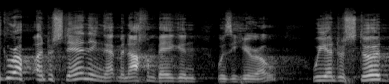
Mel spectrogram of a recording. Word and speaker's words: Begin: So in 1977, when Time magazine was saying Begin rhymes with Fagin, when the American Jewish community, the New York Jewish community, was in depression, we were elated.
